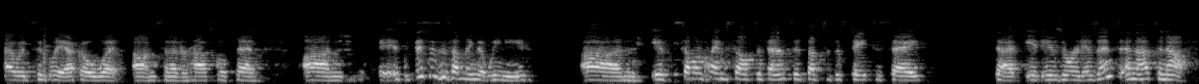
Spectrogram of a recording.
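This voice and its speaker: A woman's voice: medium pitch, moderate pace, darkish tone. An American woman legislator speaking earnestly and emphatically on a panel over a video call. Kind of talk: public panel remarks, speaking from personal conviction. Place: remote video meeting. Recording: distant, muffled video call audio.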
